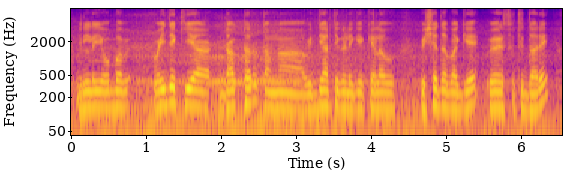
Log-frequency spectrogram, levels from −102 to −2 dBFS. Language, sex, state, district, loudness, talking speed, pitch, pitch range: Kannada, male, Karnataka, Mysore, -18 LUFS, 90 wpm, 130 Hz, 125-135 Hz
